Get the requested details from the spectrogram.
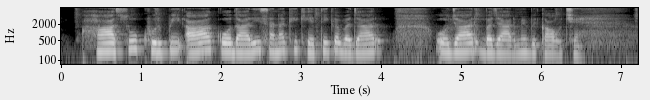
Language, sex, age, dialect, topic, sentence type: Maithili, female, 18-24, Bajjika, agriculture, statement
